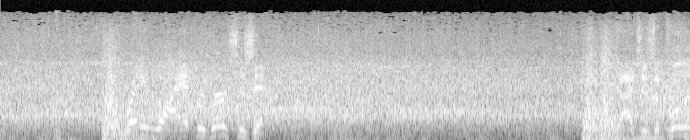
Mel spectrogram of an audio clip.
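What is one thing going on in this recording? A body slams down hard onto a wrestling ring mat.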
